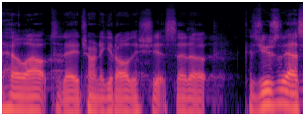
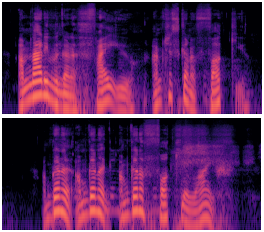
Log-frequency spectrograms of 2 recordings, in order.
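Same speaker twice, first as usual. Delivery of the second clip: high-pitched, lisping voice; 6 semitones higher than usual. Retelling the Mike Tyson interview in his voice: Mike Tyson voice. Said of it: "You're really good at the voice".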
